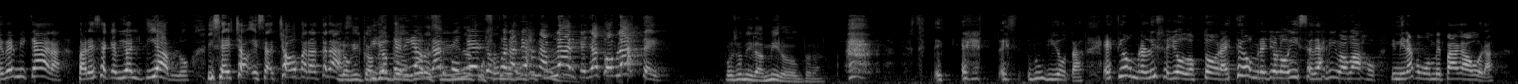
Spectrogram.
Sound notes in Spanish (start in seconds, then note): 4.7 Hablan al unísono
